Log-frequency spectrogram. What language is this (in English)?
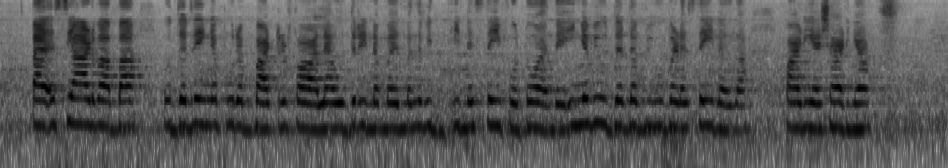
Dogri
